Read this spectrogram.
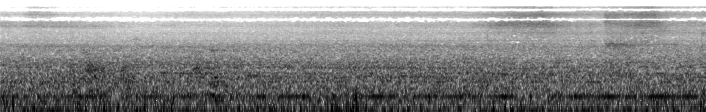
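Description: An electric train rolls slowly into a station with a low rumble.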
